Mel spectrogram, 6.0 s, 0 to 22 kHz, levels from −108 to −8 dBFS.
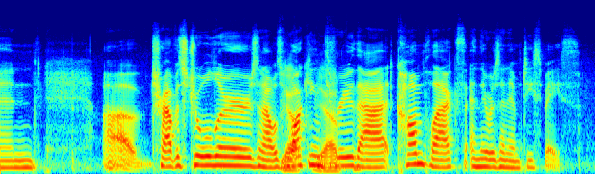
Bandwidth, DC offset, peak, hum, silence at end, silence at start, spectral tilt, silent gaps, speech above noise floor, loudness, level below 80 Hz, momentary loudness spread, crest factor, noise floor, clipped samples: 9.4 kHz; under 0.1%; -6 dBFS; none; 0.35 s; 0 s; -7 dB/octave; none; 27 dB; -24 LUFS; -54 dBFS; 14 LU; 18 dB; -50 dBFS; under 0.1%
